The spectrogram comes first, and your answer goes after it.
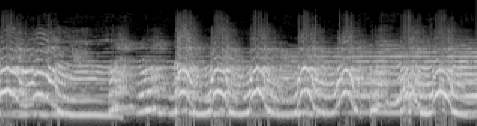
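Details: Vizsla vocalising in a yodel-like, undulating howl: smooth tones then rhythmic pitch swoops repeating roughly every half second, loud and continuous.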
